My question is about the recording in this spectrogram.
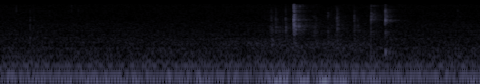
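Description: A few faint, quick clicks from a computer's mouse or keys about one and a half seconds in, over a low steady hum.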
